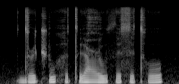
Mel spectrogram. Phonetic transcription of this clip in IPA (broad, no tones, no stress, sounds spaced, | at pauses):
d ə˞ t͡ʃʼ u h ə tʼ ɘ ʕ u θ ɘ s ɘ tʰ o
